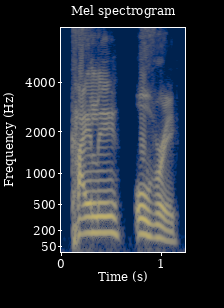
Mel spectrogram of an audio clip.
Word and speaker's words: Kaïlé Auvray: The very, very surprising and exciting new attacking player for Trinidad and Tobago, Kaïlé Auvray. Did I pronounce that correctly?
